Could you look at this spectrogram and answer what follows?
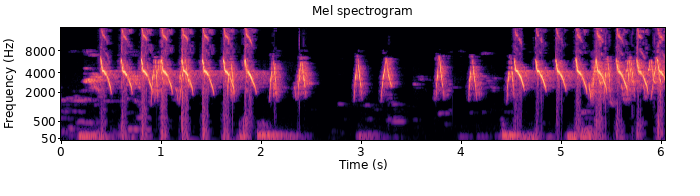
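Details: Bar-winged prinia, called ciblek kristal, sung as a lure for pet birds: rapid high chirps in a run, then several spaced single notes, then the fast chirping resumes.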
